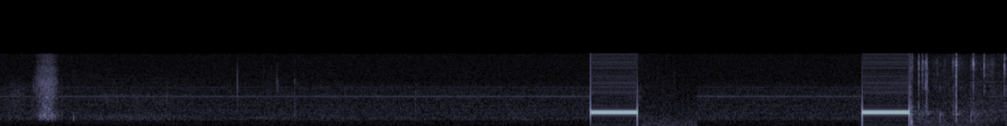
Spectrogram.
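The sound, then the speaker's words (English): Telephone call being redialed: a faint steady line tone, then two loud, steady ringing beeps a few seconds apart, followed by a few soft clicks. “Let me do this call again. Try this again. Hold tight for a minute.”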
